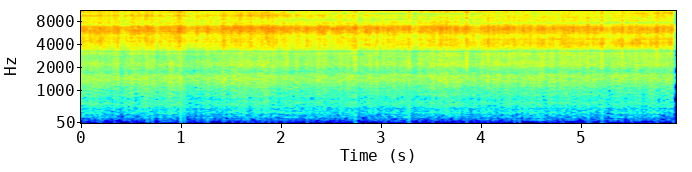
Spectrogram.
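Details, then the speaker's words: Everlast Power i-MIG 315 MIG welder, short-circuit mode, CO2 gas, 0.030 ER70S-6 wire on carbon steel: crisp, even crackle like frying bacon, no pops or stutters; arc dialed in correctly. "the main thing is listen to that bacon sound noise because you can walk up to any welder or walking by anybody and tell if their machine's tuned in when you're doing short circuit mode"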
